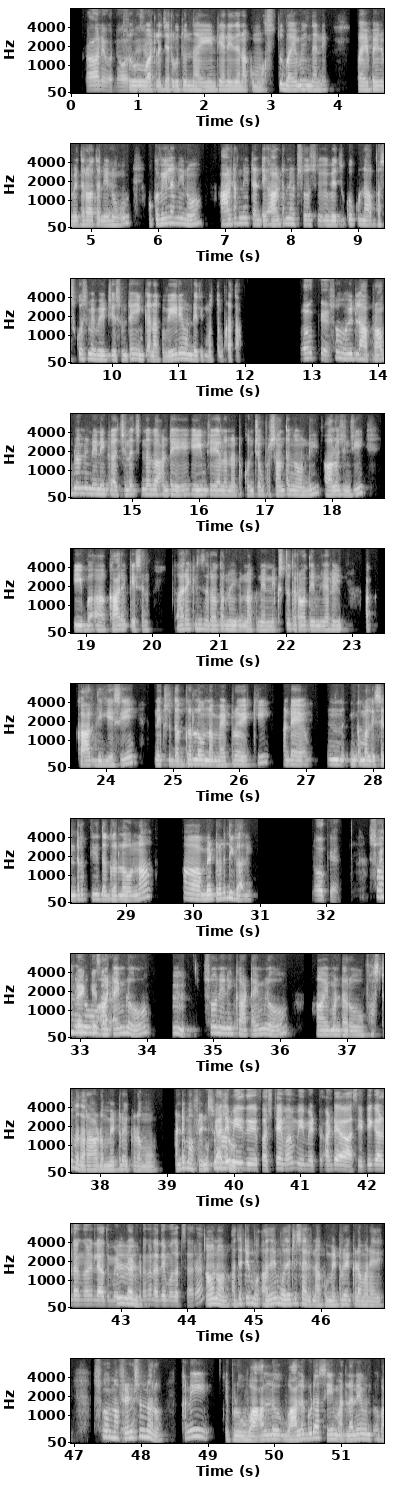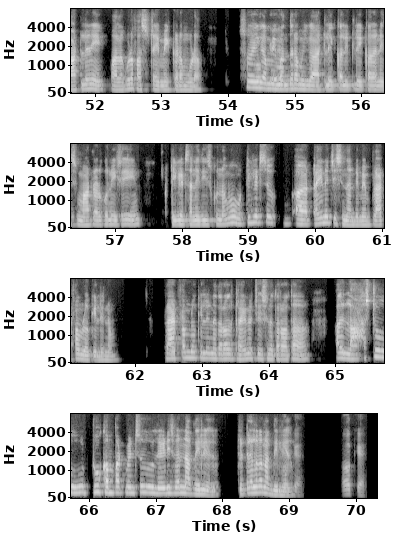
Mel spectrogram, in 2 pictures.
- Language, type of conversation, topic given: Telugu, podcast, భయాన్ని అధిగమించి ముందుకు ఎలా వెళ్లావు?
- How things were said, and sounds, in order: in English: "సో"; in English: "ఆల్టర్నేట్"; in English: "వెయిట్"; in English: "సో"; in English: "ప్రాబ్లమ్‌ని"; in English: "నెక్స్ట్"; in English: "నెక్స్ట్"; in English: "మెట్రో"; in English: "సెంటర్‌కి"; in English: "మెట్రోలో"; in English: "మెట్రో"; tapping; in English: "సో"; in English: "సో"; in English: "ఫస్ట్"; in English: "మెట్రో"; in English: "మెట్రో"; in English: "మెట్రో"; in English: "సో"; in English: "సేమ్"; "అట్లనే" said as "వాట్లనే"; in English: "సో"; in English: "టూ"; in English: "లేడీస్‌వని"; in English: "లిటరల్‌గా"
